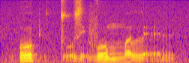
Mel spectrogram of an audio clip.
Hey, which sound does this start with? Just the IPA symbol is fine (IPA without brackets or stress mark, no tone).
ʔ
